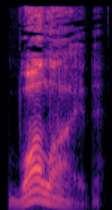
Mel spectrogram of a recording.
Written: walleyed

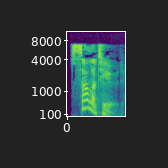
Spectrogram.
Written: solitude

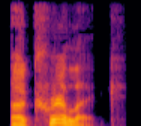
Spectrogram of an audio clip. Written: acrylic

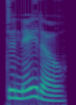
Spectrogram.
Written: donaido

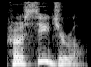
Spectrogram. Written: procedural

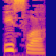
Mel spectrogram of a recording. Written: isla

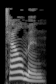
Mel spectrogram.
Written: talmon

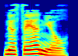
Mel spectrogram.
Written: nathaniel

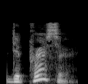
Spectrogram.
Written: depressor

